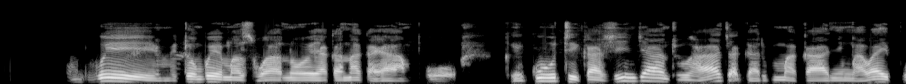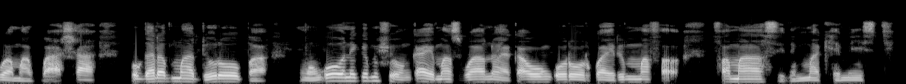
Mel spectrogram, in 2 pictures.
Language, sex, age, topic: Ndau, male, 25-35, health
